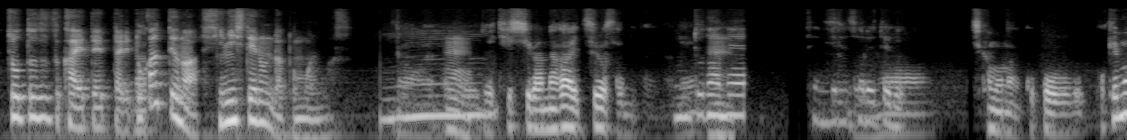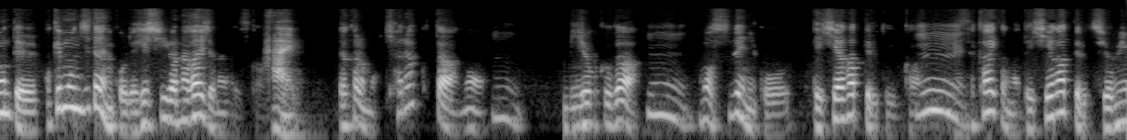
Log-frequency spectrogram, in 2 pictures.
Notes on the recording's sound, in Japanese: 何かとお聞き苦しいところもあるかと思いますが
